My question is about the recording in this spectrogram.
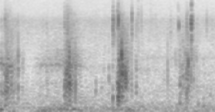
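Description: Footsteps crunching on a loose gravel and dirt trail while walking downhill, a step about every half second.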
